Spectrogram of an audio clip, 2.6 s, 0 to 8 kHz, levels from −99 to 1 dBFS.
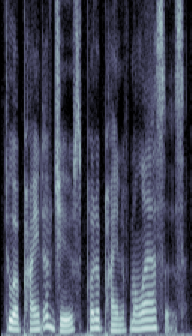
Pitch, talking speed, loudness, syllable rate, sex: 175 Hz, 235 wpm, -18 LUFS, 5.4 syllables/s, female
